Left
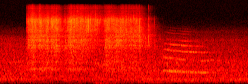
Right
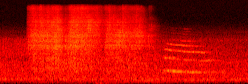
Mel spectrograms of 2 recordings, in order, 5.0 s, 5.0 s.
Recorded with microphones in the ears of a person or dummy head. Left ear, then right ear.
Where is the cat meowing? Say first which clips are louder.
Right 4 dB; 40° left (ahead or behind), 2 m.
